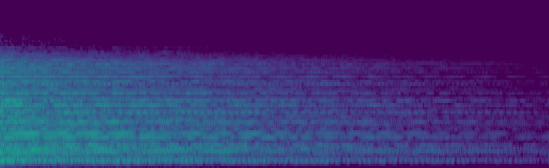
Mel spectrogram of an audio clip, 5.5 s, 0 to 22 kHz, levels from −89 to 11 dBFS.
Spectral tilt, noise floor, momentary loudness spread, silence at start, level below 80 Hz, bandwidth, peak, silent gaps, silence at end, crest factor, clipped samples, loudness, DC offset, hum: -4.5 dB/octave; -66 dBFS; 24 LU; 0 s; -88 dBFS; 9.4 kHz; -20 dBFS; none; 0.55 s; 20 dB; under 0.1%; -38 LUFS; under 0.1%; none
